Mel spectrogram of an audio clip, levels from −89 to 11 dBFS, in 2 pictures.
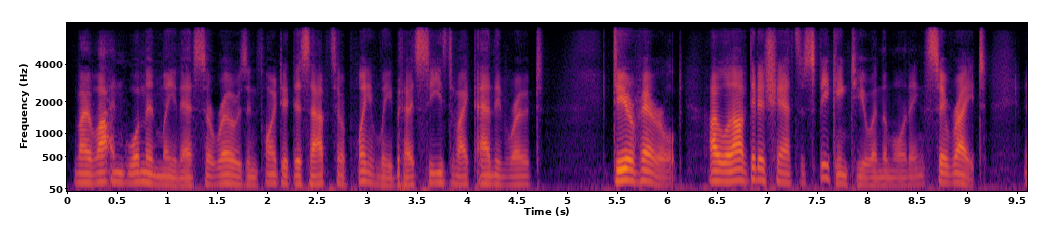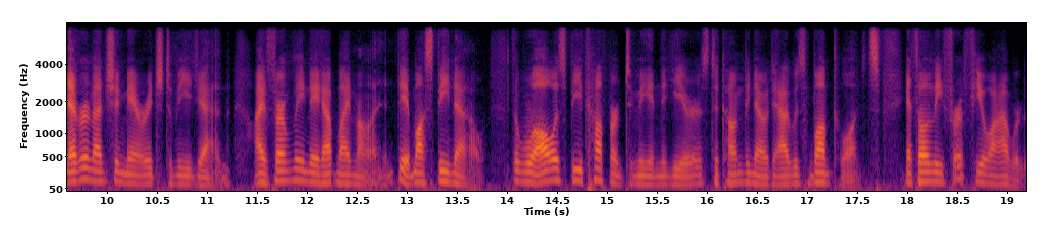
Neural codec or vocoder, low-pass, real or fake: codec, 16 kHz, 0.5 kbps, FunCodec, trained on Chinese and English, 25 frames a second; 7.2 kHz; fake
